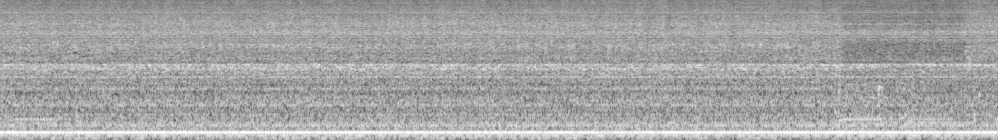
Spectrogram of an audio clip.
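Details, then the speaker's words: Hemodialysis machine on a test run during repair; the temperature was not rising and a flow error still appeared: steady low hum and pump noise. "Once na tumakbo yung machine, dapat umiinit na ito. Tignan natin, patakboy muna natin, test natin."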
